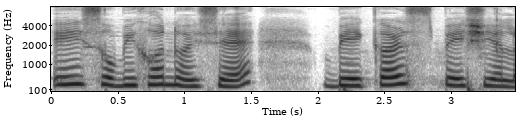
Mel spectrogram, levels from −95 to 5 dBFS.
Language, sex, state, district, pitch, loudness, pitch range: Assamese, female, Assam, Kamrup Metropolitan, 260 Hz, -13 LUFS, 240-280 Hz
